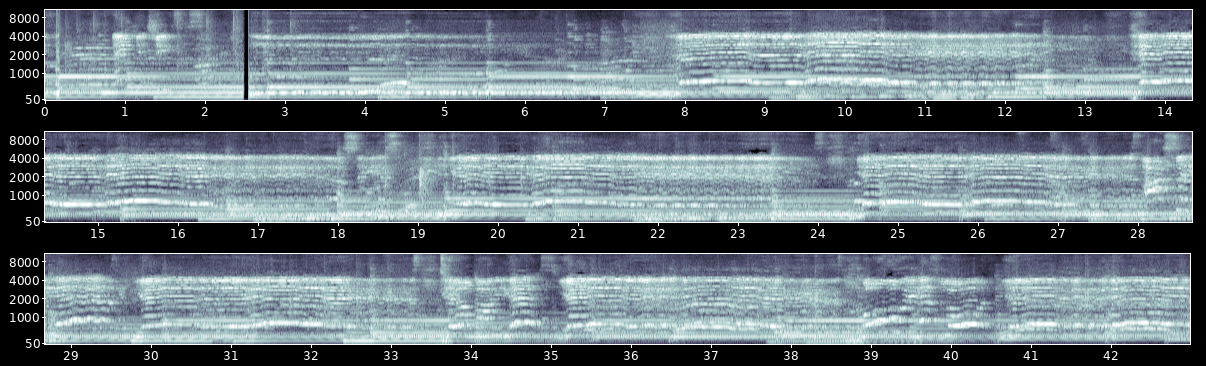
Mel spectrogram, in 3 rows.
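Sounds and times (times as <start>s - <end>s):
woman singing gospel: 0.0s - 12.7s, 13.6s - 42.9s.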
